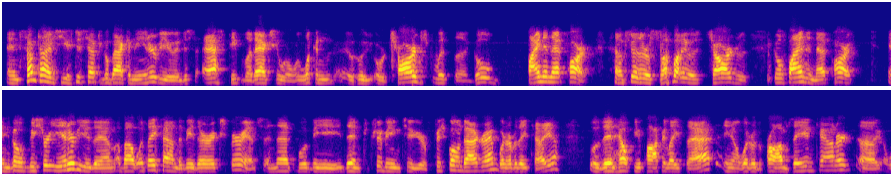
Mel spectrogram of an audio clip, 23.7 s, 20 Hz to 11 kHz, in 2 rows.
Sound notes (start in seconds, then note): 7.9 laugh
